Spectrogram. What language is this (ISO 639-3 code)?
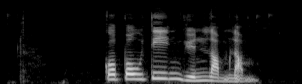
yue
